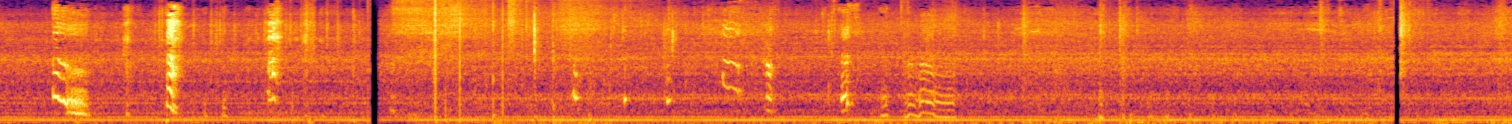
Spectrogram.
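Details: English Springer Spaniel puppies from Ruby Todd's first litter at Bigfoot's kennel; thin, high whimpers and yips sliding up and down in pitch, in bursts through the first ten seconds, then fading, over a steady low electrical hum.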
